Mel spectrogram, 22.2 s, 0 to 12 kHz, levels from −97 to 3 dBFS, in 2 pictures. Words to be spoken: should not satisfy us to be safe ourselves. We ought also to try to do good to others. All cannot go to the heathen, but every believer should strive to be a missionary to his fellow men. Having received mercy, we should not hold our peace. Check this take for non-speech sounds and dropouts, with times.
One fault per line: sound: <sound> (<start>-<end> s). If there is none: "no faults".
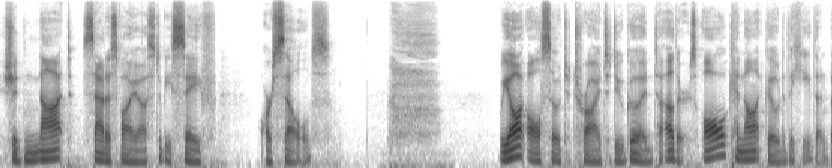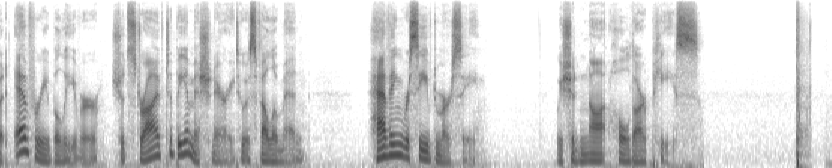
sound: breath (5.0-6.1 s)
sound: thud (21.7-21.9 s)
